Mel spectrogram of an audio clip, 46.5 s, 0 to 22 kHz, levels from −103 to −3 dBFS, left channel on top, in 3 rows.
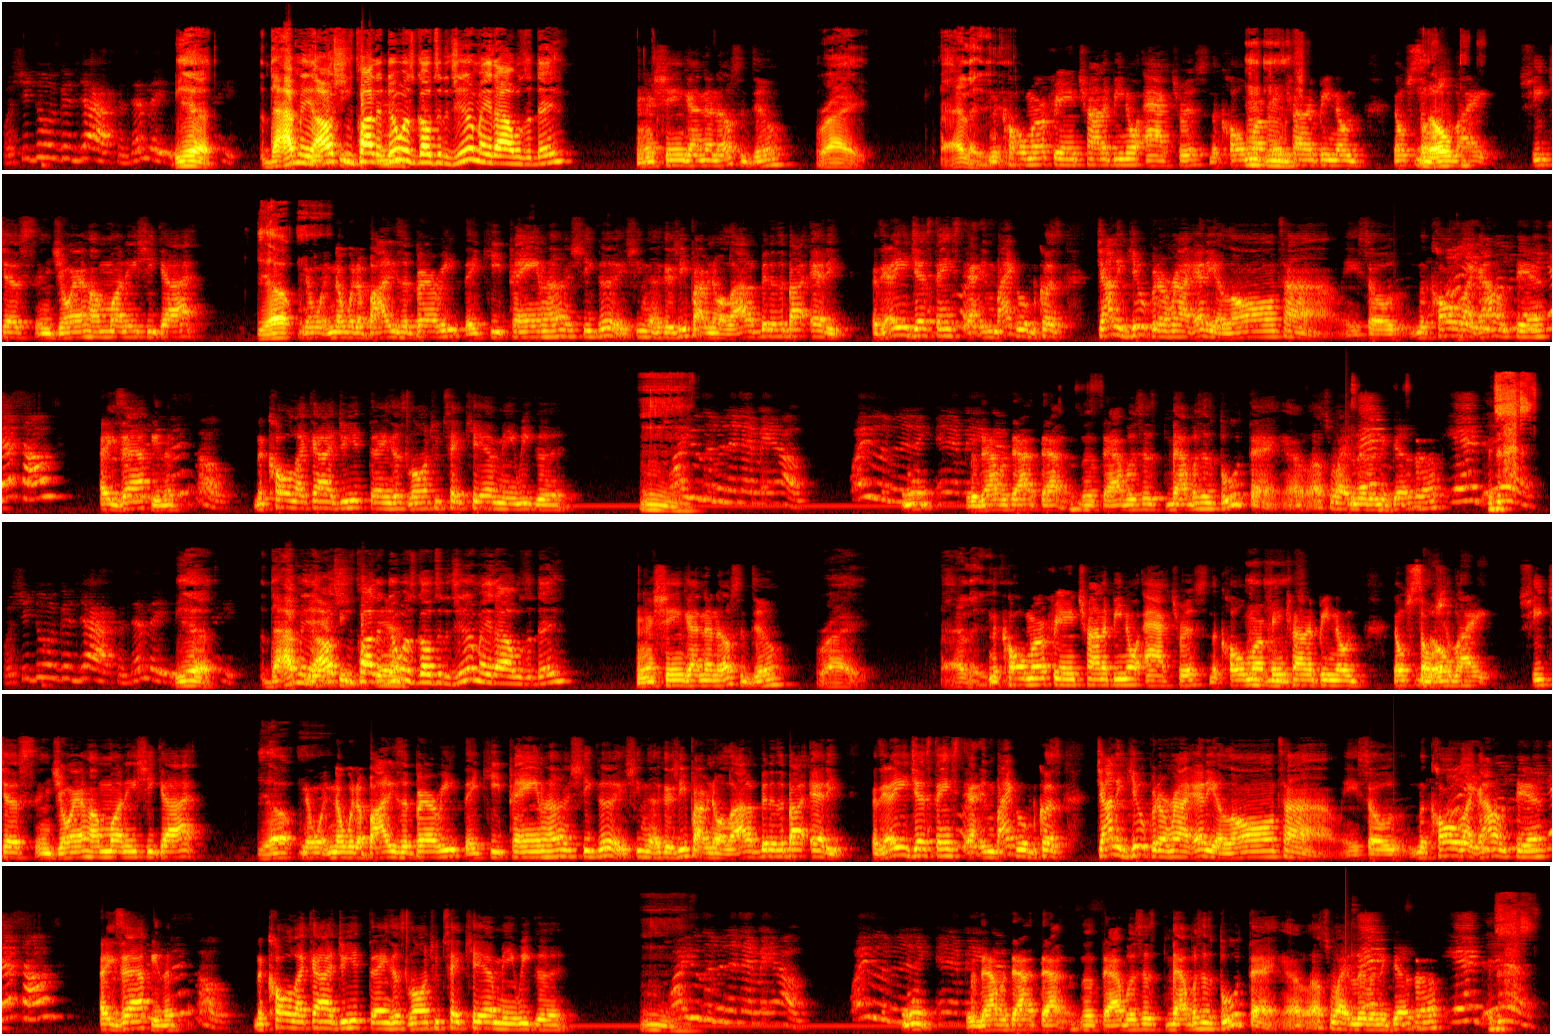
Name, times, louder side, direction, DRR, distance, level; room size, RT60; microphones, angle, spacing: voice 1, 0.0-2.3 24.7-25.3 29.1-31.5 32.0-33.2 37.6-39.0 39.5-41.3 44.3-46.3, left 1 dB, ahead, 1.0 m, -46 dB
voice 2, 1.7-2.1 2.6-5.7 8.1-8.6 9.4-9.9 12.4-12.9 14.1-14.5 18.1-18.4 37.4-37.8 45.9-46.1, left 7 dB, 65° left, 0.3 m, -29 dB
voice 3, 3.0-3.5 3.7-4.0 6.3-7.8 9.9-13.5 13.9-14.8 15.2-17.4 18.5-23.9 24.2-30.9 32.0-32.7 33.5-36.6 40.0-40.3 40.6-45.4, right 4 dB, 35° right, 0.5 m, -35 dB
sound 1, 35.4-41.2, equal, 70° right, 0.7 m, -65 dB
3.8 x 2.1 x 2.3 m
head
